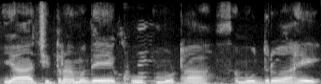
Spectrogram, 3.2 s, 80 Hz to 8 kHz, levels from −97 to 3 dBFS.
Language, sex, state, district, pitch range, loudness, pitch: Marathi, male, Maharashtra, Washim, 140-145 Hz, -14 LUFS, 140 Hz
